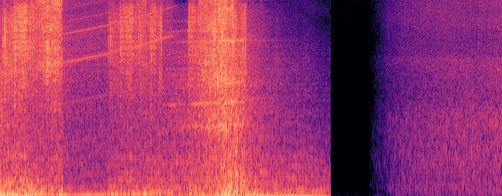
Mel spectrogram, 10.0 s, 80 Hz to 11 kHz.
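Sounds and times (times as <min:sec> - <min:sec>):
electric crackling and buzzing: 0:00.0 - 0:06.4
faint rising whine: 0:00.0 - 0:06.6
low hum: 0:00.0 - 0:06.6
whoosh: 0:00.0 - 0:06.6.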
